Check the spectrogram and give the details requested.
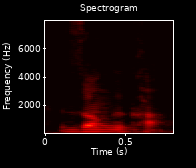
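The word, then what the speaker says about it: Dzongkha: की आधिकारिक भाषा है जोंगखा। यहाँ पे डी साइलेंट होता है, तो जोंगखा भूटान की ऑफिशियल लैंग्वेज है।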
